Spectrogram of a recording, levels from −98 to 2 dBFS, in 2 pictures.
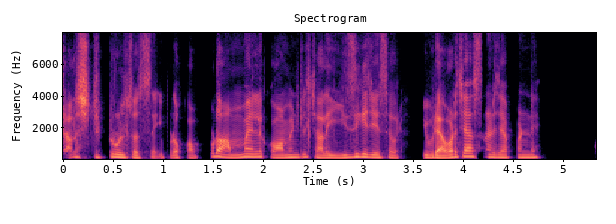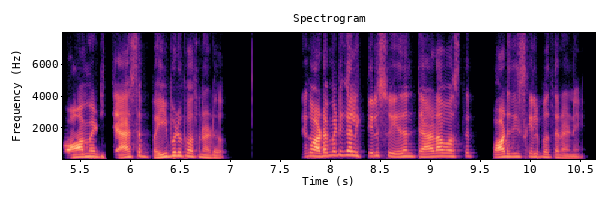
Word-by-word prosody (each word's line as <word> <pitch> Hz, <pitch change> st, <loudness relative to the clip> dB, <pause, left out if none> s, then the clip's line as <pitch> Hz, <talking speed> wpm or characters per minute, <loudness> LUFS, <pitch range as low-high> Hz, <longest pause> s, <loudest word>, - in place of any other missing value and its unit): చాలా 155 Hz, -, -3 dB
strict 135 Hz, +2 st, -8 dB
rules 145 Hz, -3 st, -1 dB
ఓచ్చేశాయి. 115 Hz, 0 st, -6 dB
ఇప్పుడు 120 Hz, -1 st, -6 dB
ఒకప్పుడు 120 Hz, +11 st, -6 dB
అమ్మాయిల్ని 165 Hz, +6 st, -2 dB
కామెంట్‌లు 140 Hz, +5 st, -2 dB
చాలా 120 Hz, 0 st, -1 dB
ఈజీగా 165 Hz, +6 st, -1 dB
చేసేవారు. 130 Hz, -3 st, -6 dB, 0.2 s
ఇప్పుడు 125 Hz, -1 st, +3 dB
ఎవడు 155 Hz, -, +1 dB
చేస్తున్నాడు 160 Hz, -5 st, -3 dB
చెప్పండి? 130 Hz, +1 st, -5 dB, 0.6 s
కామెంట్ 165 Hz, +1 st, +6 dB
చేస్తే 165 Hz, +1 st, +5 dB
భయపడిపోతున్నాడు. 160 Hz, -, 0 dB, 0.8 s
ఏదో 215 Hz, -, +1 dB
ఆటోమేటిక్‌గా 250 Hz, +7 st, +3 dB
వాళ్ళకి 230 Hz, -6 st, -2 dB
తెలుసు. 230 Hz, +1 st, -2 dB
ఏదైనా 195 Hz, +1 st, -2 dB
తేడా 175 Hz, +4 st, +5 dB
వస్తే 195 Hz, +2 st, -7 dB, 0.3 s
వాడు 170 Hz, +4 st, +7 dB
తీసుకెళ్ళిపోతాడు 160 Hz, -8 st, -5 dB
అని. 95 Hz, -, -9 dB
155 Hz, 160 wpm, -23 LUFS, 130-185 Hz, 0.8 s, వాడు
